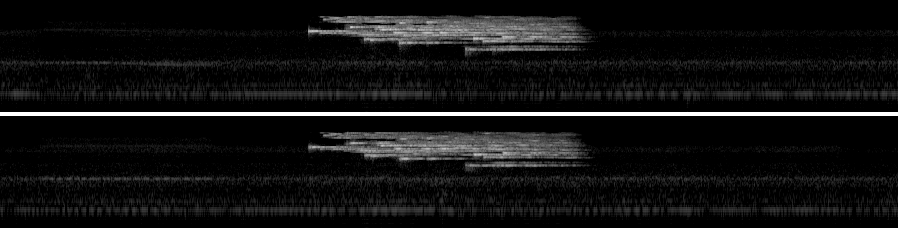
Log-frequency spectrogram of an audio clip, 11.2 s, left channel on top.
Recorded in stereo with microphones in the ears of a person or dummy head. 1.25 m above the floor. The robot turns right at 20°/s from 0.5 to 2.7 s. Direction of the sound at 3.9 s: 70° left (ahead or behind).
